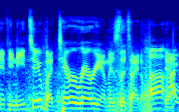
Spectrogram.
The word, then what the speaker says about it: Terrorarium: You got to really lean into terror. You got to say Terrarium. Terrarium.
